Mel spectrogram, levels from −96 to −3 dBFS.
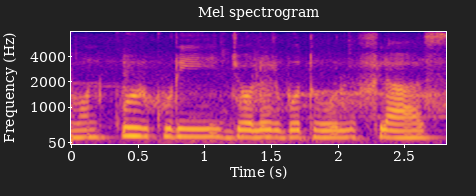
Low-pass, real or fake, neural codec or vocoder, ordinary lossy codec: none; real; none; none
